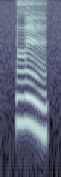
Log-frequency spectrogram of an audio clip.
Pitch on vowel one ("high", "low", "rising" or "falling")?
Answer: falling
